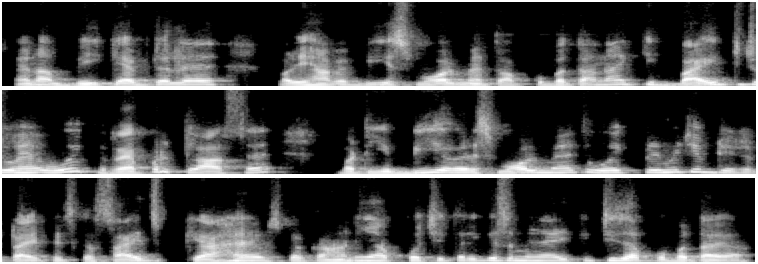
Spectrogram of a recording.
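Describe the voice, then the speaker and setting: A man's voice: on the high side, mellow, slightly rough, muffled recording. A young man teaching a programming lecture, explaining step by step and often checking that the students follow. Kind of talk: recorded Hindi lecture on Java.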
